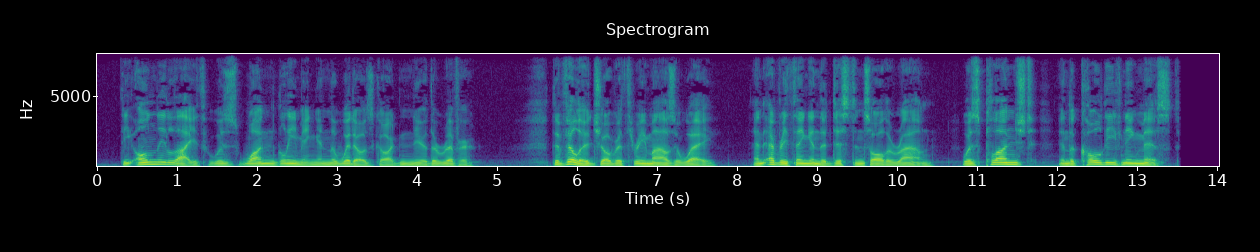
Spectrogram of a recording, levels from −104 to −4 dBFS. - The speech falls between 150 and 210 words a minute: No, average, 140 wpm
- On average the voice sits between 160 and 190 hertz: No, low, 100 Hz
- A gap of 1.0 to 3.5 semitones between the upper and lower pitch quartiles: No, average, 4.4 semitones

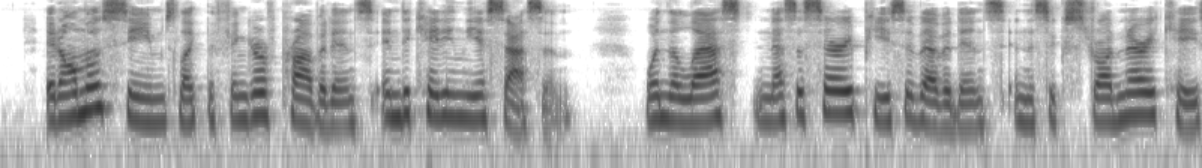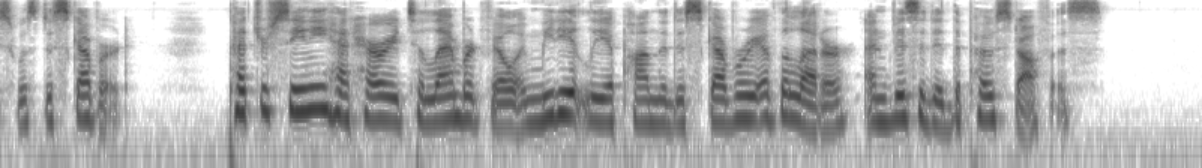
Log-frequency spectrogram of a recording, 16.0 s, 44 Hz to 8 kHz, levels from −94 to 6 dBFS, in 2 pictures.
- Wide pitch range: No, average, 2.9 semitones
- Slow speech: No, average, 155 wpm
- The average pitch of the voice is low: No, high, 200 Hz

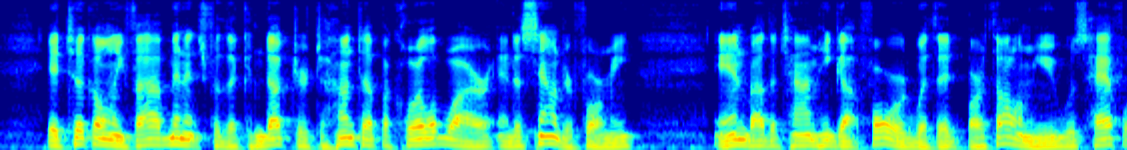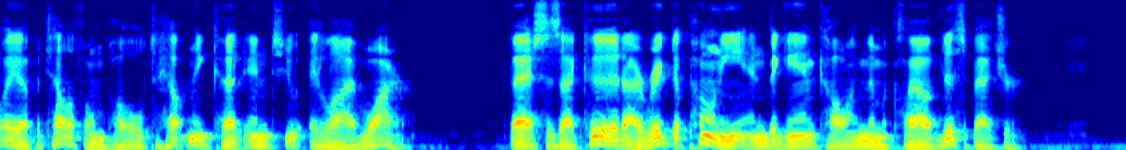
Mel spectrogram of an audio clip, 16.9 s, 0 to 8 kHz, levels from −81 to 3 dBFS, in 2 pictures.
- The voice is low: Yes, very low, 95 Hz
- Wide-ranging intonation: No, average, 4.1 semitones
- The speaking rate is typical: No, fast, 215 wpm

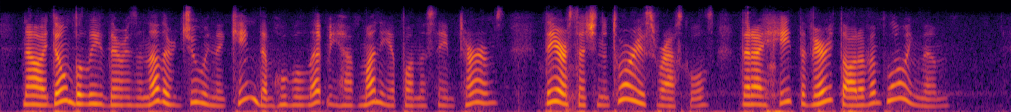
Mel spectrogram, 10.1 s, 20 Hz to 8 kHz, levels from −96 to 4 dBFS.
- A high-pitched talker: Yes, high, 235 Hz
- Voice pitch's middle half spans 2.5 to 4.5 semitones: No, average, 4.9 semitones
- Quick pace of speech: Yes, fast, 210 wpm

